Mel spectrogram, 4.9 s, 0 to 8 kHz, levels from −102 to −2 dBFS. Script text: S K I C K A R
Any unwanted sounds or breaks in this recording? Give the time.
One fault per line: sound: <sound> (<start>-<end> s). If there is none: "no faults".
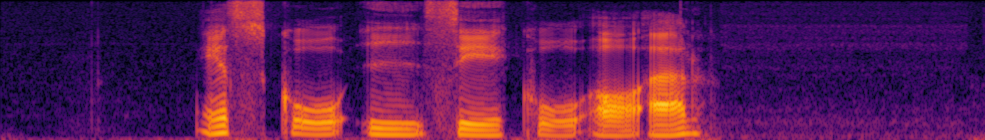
no faults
